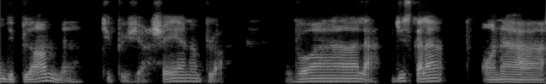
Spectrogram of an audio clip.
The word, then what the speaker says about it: emploi: à la fin au milieu toujours on va prononcer wa donc emploi voilà si je devrais écrire de la même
